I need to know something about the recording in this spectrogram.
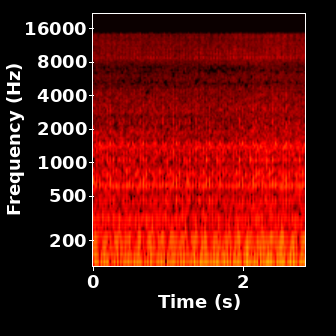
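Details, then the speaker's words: Renault Clio 3 1.5 dCi 85 hp diesel, 300,000 km, after refitting the alternator: even diesel idle clatter with steady beat, no whine, rattle or scraping; noise gone, alternator was the cause; normal idle. "c'est bon c'était bien l'alternateur donc si vous avez un bruit dans la voiture on va commencer par autour de la kaaba d'accessoires essayer de démarrer le moteur pour voir si ça se calme ou non"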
